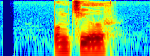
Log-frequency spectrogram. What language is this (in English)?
Nepali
